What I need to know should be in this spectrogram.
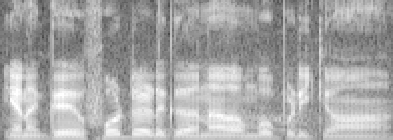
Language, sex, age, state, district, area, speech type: Tamil, male, 30-45, Tamil Nadu, Cuddalore, rural, spontaneous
